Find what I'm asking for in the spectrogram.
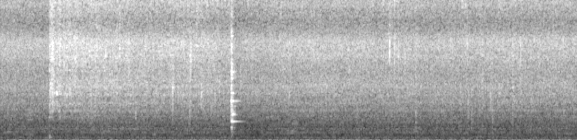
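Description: Garlic and ginger frying in a pan for chicken adobo give a steady, soft sizzle, with a single sharp clink partway through and no talking.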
